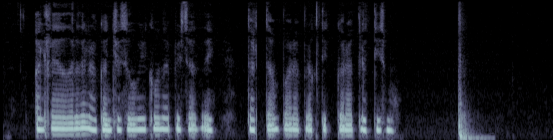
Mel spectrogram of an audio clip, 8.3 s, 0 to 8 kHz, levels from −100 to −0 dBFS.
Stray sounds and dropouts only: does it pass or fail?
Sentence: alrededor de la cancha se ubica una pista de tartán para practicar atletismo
fail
